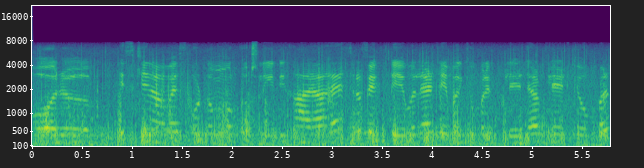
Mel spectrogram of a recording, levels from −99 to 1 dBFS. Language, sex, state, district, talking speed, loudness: Hindi, female, Haryana, Rohtak, 260 wpm, -18 LUFS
